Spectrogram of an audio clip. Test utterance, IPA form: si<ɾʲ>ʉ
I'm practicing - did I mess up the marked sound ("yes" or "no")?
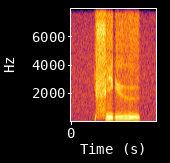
no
